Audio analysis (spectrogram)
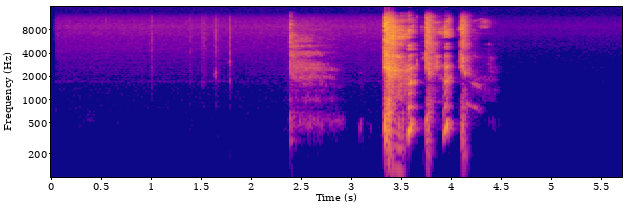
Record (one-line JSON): {"cough_length": "5.7 s", "cough_amplitude": 29089, "cough_signal_mean_std_ratio": 0.19, "survey_phase": "beta (2021-08-13 to 2022-03-07)", "age": "45-64", "gender": "Female", "wearing_mask": "No", "symptom_none": true, "smoker_status": "Never smoked", "respiratory_condition_asthma": false, "respiratory_condition_other": false, "recruitment_source": "REACT", "submission_delay": "1 day", "covid_test_result": "Negative", "covid_test_method": "RT-qPCR", "influenza_a_test_result": "Negative", "influenza_b_test_result": "Negative"}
